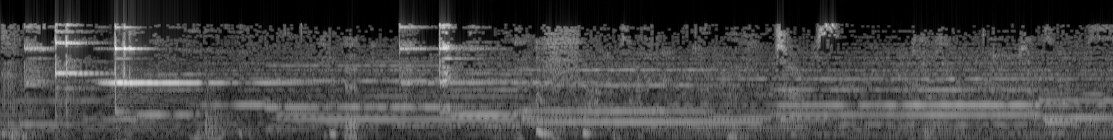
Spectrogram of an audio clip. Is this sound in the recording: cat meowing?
no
